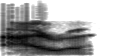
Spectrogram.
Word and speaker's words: Aira: who I work with called IRA, and it's spelled AIRA.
